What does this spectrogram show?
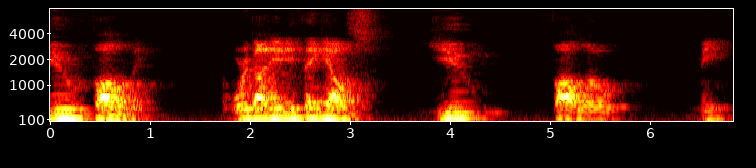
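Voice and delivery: FOLLOW ME said loud and emphatic. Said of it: "Jesus says emphatically".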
